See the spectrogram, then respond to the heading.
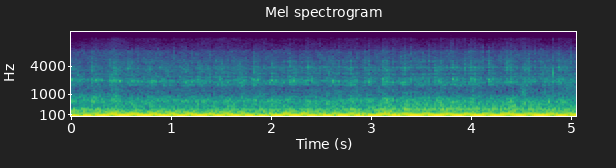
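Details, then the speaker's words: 1987 El Camino SS V8 idling: deep steady burble with an even low-end rumble, no knocks or misses; normal healthy idle. "It's all although it's been many years, but you tell she sounds good."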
